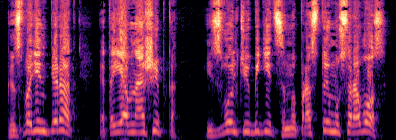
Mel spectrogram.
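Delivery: high-pitched, agitated protest; gabbled pleading. A narrator's reading. Garbage-ship captain protesting the mistake to a pirate, high gabbled plea. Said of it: "он затараторил".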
